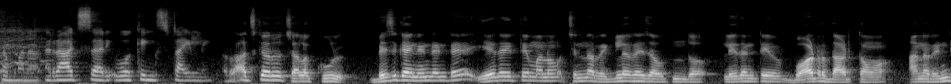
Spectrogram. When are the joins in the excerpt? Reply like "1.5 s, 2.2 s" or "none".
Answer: 3.6 s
